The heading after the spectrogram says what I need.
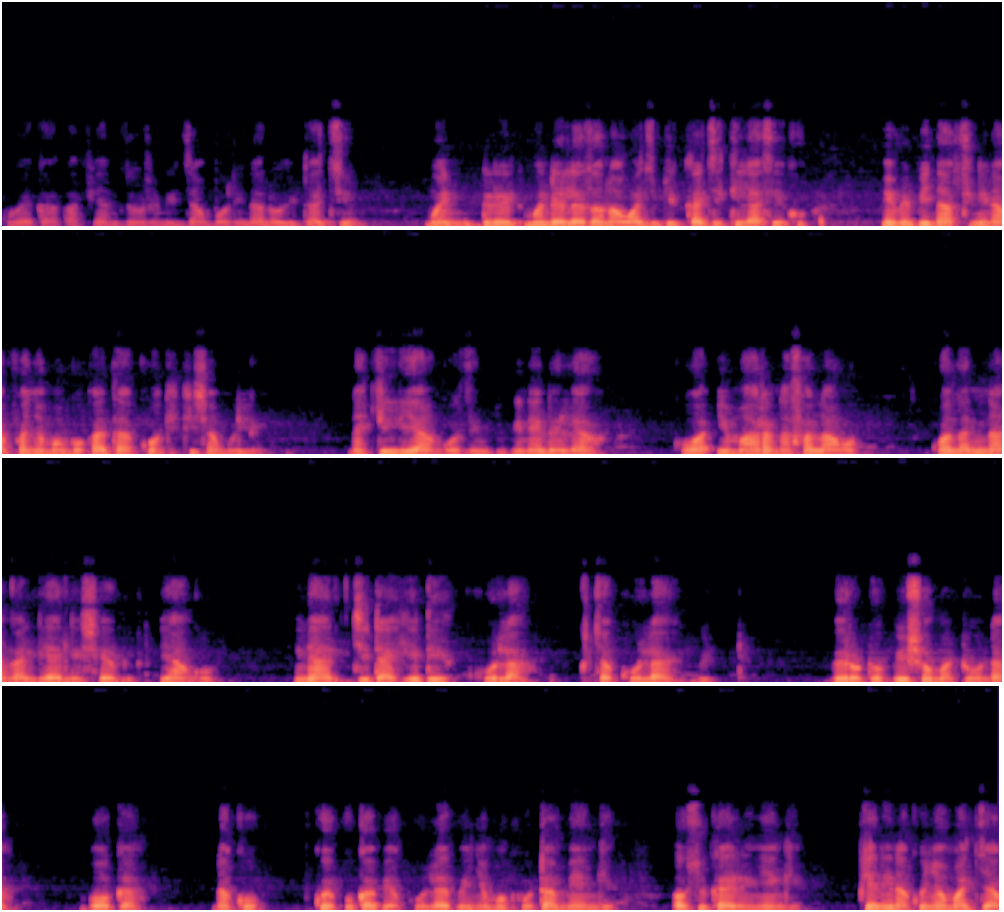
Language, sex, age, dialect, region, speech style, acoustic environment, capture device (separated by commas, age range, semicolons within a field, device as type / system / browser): Swahili, male, 18-24, Kenya - Nairobi Sheng-influenced, Kenya, relaxed, silence; nature, desktop / Windows / Firefox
